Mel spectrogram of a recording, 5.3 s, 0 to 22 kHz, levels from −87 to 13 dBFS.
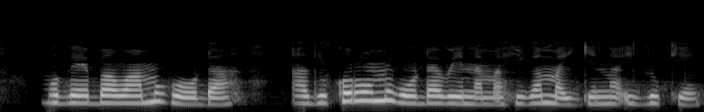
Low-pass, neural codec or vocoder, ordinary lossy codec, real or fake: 5.4 kHz; none; none; real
